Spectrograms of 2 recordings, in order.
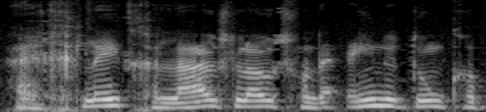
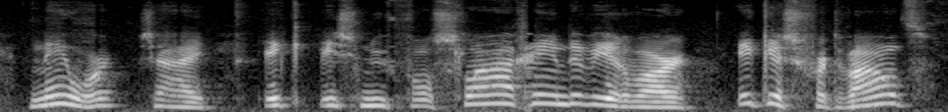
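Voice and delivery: louder, flustered big friendly giant; a giant confessing he's lost; lightly voiced worried giant; 4 semitones higher, 7 dB louder than usual. A narrator's reading.

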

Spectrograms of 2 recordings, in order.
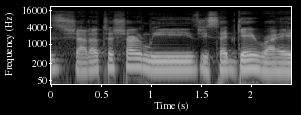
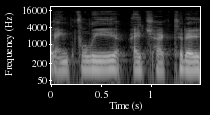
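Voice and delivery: ordinary delivery

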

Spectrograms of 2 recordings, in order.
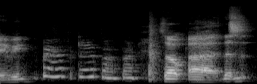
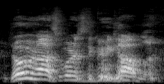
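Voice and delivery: loud mock announcement, higher pitch; bursting in accusing; 7 semitones higher, 8 dB louder than usual. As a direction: barge in and blurt it out. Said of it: "he busts in".

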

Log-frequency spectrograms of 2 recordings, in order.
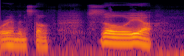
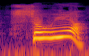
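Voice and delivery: voice crack; 10 semitones higher, 6 dB louder than usual. Real, not acted. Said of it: "my voice crack that I clearly heard".

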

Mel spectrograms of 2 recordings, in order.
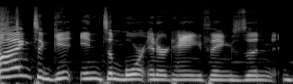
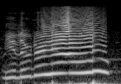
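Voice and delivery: loud, high-pitched yell; 12 semitones higher, 8 dB louder than usual. Real, not acted. Gamer retorting to another racer, high yell. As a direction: shout it up high at a rival.

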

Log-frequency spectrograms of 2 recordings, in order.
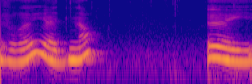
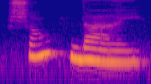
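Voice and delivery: syllable by syllable. Shown as a demonstration. Teacher counting syllables for pupils, syllable by syllable. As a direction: say شونداي with a gap between its two syllables. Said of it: "نشوفوا شحال عندنا من السيلاب".

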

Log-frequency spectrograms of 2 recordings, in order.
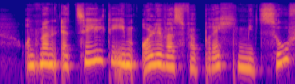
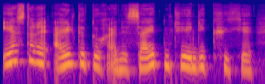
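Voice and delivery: ordinary delivery, nothing marked

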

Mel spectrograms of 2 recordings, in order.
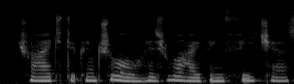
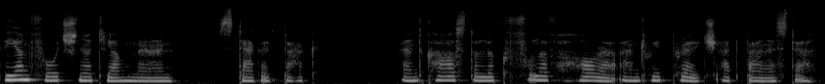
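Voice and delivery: usual speaking voice

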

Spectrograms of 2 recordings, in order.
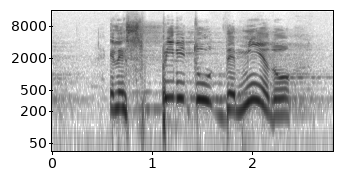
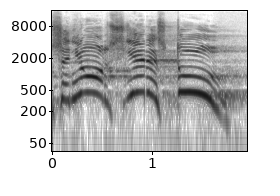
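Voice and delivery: high, drawn-out call; acted bold, high-pitched appeal; Peter calling out; 9 semitones higher, slower than usual. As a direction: call boldly across to the Lord. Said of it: "Pedro entonces dijo".

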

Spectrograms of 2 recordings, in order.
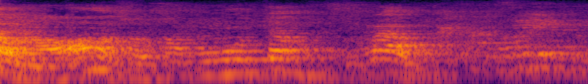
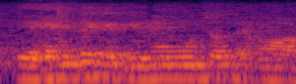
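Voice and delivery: very soft, lower voice; timid hush; 7 semitones lower, 15 dB quieter than usual. Retold or imitated. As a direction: drop to a timid near-murmur. Mimicking timid, doubting sellers.

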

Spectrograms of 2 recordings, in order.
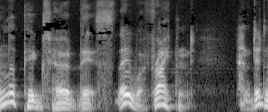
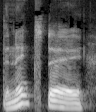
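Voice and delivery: ordinary delivery, nothing marked

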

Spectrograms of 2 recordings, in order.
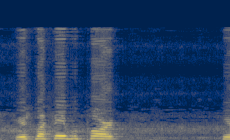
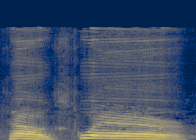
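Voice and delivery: ordinary delivery

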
